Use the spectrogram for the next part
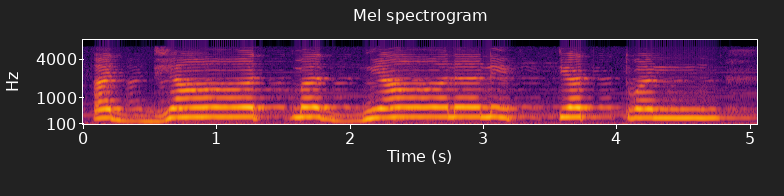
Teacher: ಚರಣ ಮತ್ತೊಮ್ಮೆ ಅಧ್ಯಾತ್ಮ ಇಲ್ಲಿ ಧ್ಯಾ ದ ಅಧಿಕ ಯ ಸಂಯುಕ್ತಕ್ಷರ ಅಧ್ಯಾ ಬೇಡ ಅಧ್ಯ ಮಹಾಪ್ರಾಣ ಸ್ಪಷ್ಟವಾಗಿ ಬರಬೇಕು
